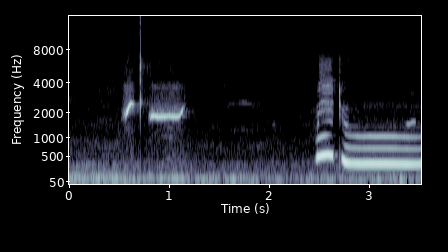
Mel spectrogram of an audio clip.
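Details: Pet green ringneck parrot talking: a short rising whistle, then a flat whistled note, then a loud, steady, voice-like harmonic syllable held for nearly a second, in a quiet room.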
